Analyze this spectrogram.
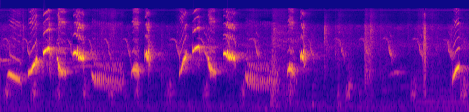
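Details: Male white-rumped shama of the black-tailed Nias type, its song used to stir other males: loud varied whistles and harsh buzzy notes alternating quickly, tapering into softer chips near the end.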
